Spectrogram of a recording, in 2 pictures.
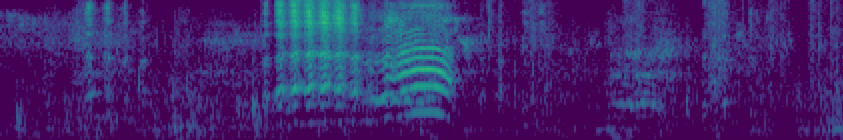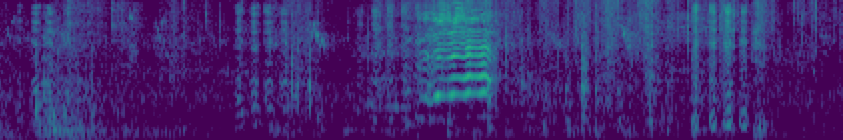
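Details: Young black goats on a farm. Sharp, quavering bleats sound near the start and again later, mixed with rustling, thumps and a little background speech.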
